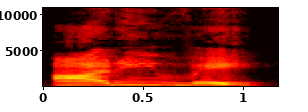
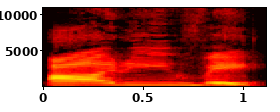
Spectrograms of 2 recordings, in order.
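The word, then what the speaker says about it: arrivé: Whenever you will see this accent on e, the pronunciation of e is like English e, a, that is a. So arrive. Otherwise the French e is pronounced as a.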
